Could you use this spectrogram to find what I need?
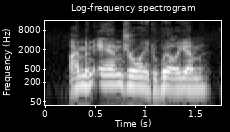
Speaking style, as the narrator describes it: she shouts

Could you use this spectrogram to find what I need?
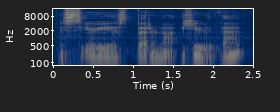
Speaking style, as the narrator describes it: she mumbled

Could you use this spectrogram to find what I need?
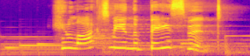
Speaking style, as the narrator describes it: she sobbed

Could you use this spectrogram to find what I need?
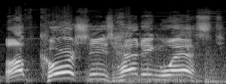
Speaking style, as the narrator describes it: Carl yelled, his frustration boiling over

